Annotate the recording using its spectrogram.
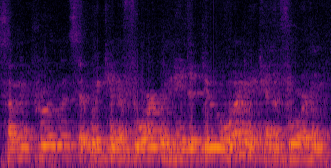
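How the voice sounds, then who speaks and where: Noticeable background noise and audible room echo surround a man speaking at a very fast pace in a fairly high pitch. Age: 60s. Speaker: political candidate. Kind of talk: campaign speech. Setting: candidate forum with audience.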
